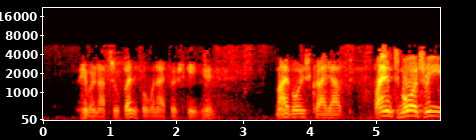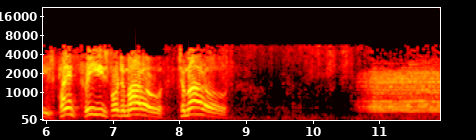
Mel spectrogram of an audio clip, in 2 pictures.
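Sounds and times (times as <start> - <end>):
speech: 0.5 - 2.9, 3.5 - 8.8
train whistle blowing with a rumbling hiss: 10.6 - 11.9.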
